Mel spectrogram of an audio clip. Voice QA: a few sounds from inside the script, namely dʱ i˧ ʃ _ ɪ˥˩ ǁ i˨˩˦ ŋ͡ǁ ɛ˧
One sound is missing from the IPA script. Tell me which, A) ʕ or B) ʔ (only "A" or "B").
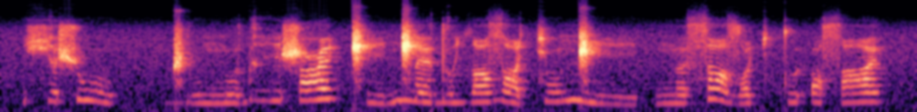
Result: A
